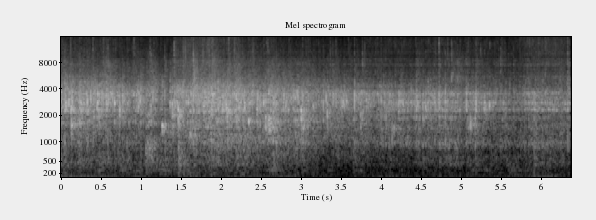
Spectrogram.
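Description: Okra and onion fry in hot oil in a pan, giving a loud, continuous, close sizzle with a fine crackling hiss throughout and no voices over it.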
